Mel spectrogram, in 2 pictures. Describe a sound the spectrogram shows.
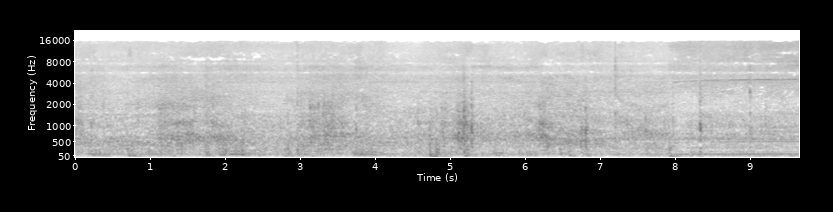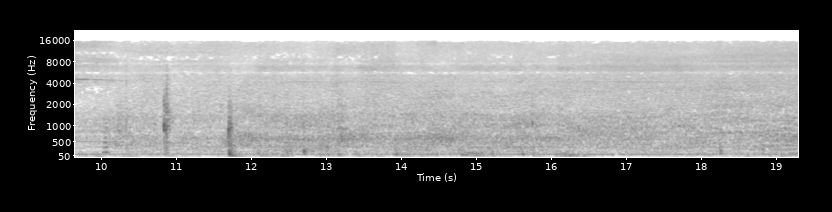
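A vacuum cleaner runs with a steady roar.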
